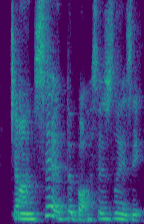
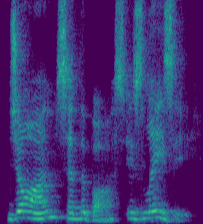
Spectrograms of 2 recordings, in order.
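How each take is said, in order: First: John said, the boss is lazy, with said prominent and a break after it; contrasting demo reading with the weight on said; second reading. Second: John said the boss is lazy, John stressed, falling at the end; first reading. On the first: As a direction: split it into two thought groups. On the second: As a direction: read it as one group with the weight on John. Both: Shown as a demonstration.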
